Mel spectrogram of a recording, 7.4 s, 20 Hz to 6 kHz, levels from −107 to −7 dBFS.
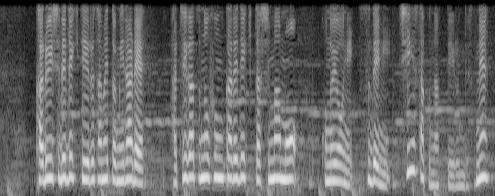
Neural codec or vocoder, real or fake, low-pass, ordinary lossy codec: none; real; 5.4 kHz; none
